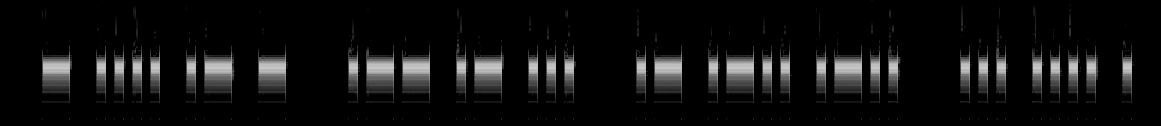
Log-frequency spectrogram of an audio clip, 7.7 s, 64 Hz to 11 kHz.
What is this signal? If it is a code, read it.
Morse code, heard as a keyed tone, about 20 wpm, 700 Hz. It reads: THAT WAS ALL SHE
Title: Sentences from Top 100 Words and Abbreviations 20wpm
